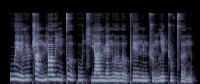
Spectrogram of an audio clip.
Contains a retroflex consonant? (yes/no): yes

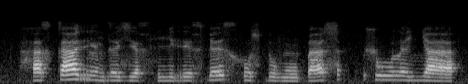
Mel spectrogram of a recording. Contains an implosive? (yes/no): yes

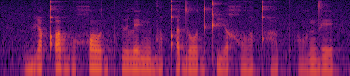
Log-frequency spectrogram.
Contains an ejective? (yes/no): yes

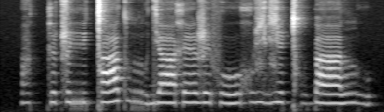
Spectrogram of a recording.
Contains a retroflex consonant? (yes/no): yes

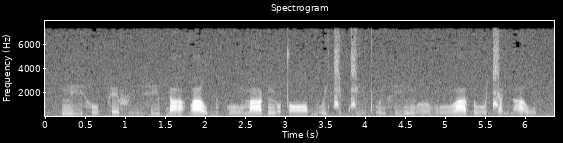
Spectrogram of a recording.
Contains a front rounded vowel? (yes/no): no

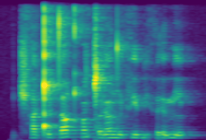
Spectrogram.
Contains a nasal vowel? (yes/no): yes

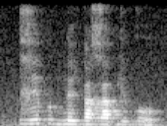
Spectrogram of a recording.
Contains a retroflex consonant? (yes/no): no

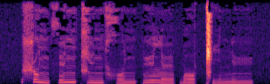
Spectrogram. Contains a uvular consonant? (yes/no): no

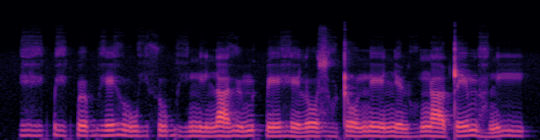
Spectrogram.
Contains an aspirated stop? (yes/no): no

